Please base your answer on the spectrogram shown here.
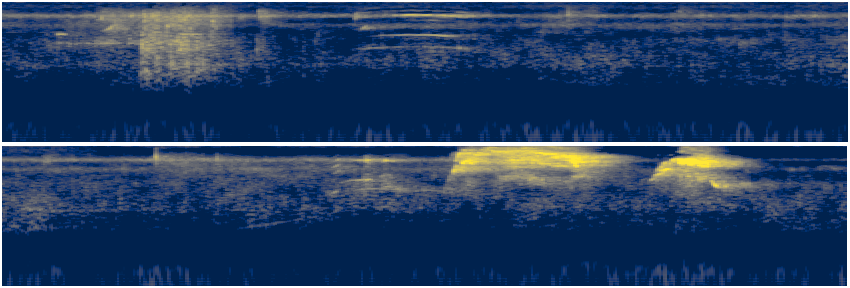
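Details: Baby monkey under attack during a fight, giving thin high-pitched cries with faint harmonic wavering notes, then two loud, harsh shrieking bursts near the end; steady high electrical hiss in the background.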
